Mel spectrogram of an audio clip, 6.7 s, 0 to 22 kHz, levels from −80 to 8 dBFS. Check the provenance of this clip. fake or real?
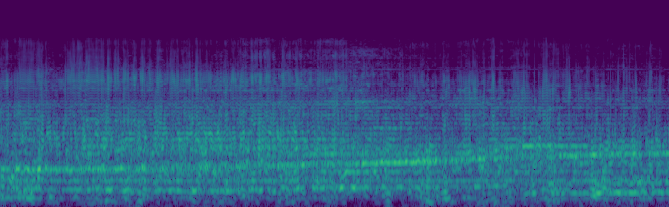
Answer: fake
